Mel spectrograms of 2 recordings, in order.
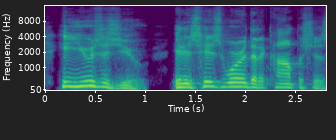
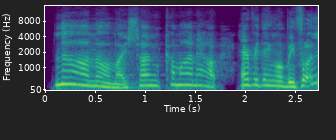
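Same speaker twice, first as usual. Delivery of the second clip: high-pitched coaxing; acted urgent reassurance; reassuring master; 9 semitones higher than usual. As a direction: soothe a frightened servant in a lifted voice. Master reassures the hiding servant.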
